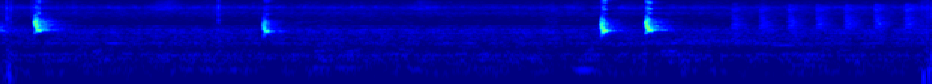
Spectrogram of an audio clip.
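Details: Morning recording of a yellow-vented bulbul, natural sound for stimulating caged birds: four widely spaced, abrupt, falling chirps, the last two close together, followed by a faint run of rapid ticking over a steady low hum.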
